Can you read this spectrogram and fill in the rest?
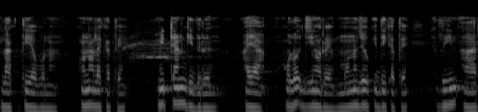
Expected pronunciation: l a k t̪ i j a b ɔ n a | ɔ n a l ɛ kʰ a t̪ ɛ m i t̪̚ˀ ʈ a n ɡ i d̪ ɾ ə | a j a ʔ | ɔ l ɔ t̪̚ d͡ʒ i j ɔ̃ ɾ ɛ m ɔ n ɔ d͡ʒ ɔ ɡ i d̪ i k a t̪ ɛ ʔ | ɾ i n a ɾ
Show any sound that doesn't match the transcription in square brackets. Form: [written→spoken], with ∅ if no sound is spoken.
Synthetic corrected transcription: l a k t̪ i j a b ɔ n a | ɔ n a l ɛ [kʰ→k] a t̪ ɛ m i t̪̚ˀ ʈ a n ɡ i d̪ ɾ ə | a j a ʔ | ɔ l ɔ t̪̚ d͡ʒ i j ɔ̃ ɾ ɛ m ɔ n ɔ d͡ʒ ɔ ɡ i d̪ i k a t̪ ɛ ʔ | ɾ i n a ɾ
